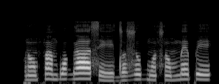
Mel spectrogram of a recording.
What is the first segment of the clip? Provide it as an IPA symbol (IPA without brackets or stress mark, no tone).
ɾ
